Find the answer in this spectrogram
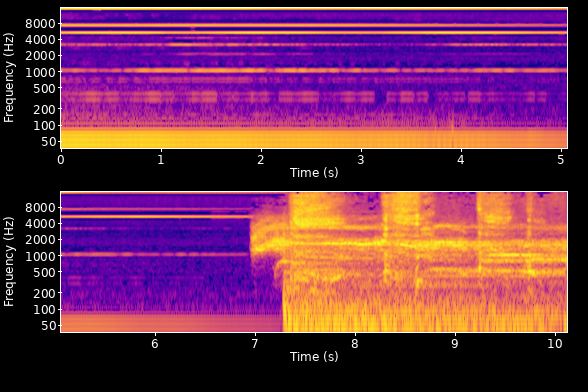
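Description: A droning film-score pad with steady ringing, bowl-like tones fades down over about seven seconds. Then a loud, harsh burst of sound cuts in suddenly, with a hurt man gasping and crying out in pain.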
